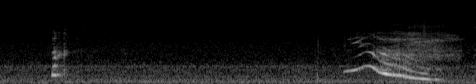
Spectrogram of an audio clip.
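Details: Butters, a domestic cat, meowing for its owner's attention: a short faint chirp, then one loud drawn-out meow that rises briefly and slides steeply downward, against a quiet indoor background.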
